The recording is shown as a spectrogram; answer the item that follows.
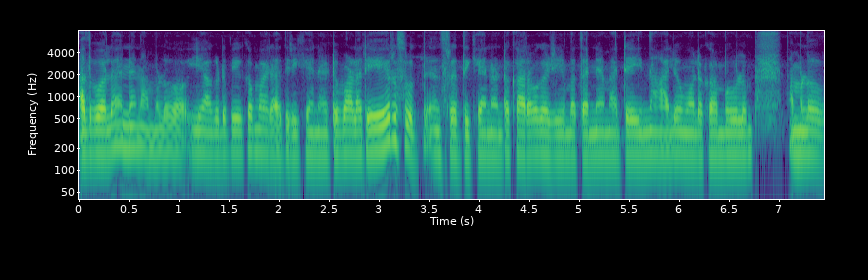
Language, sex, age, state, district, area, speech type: Malayalam, female, 45-60, Kerala, Idukki, rural, spontaneous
